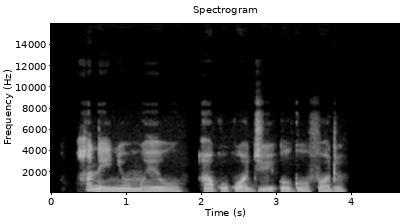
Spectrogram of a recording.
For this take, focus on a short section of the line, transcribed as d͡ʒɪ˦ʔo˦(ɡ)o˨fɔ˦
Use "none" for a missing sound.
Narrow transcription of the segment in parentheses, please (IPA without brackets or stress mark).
ɡ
